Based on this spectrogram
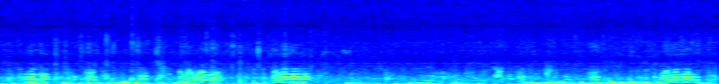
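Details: Brent geese preening and bathing at Heybridge Basin, Essex, give a few clear, short, nasal honks. Low thumping splashes and water movement run through the whole recording.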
